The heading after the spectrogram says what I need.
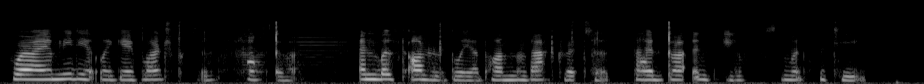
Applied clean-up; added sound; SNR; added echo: neural diffusion model UNIVERSE++.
